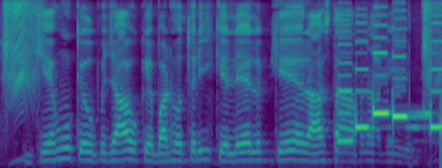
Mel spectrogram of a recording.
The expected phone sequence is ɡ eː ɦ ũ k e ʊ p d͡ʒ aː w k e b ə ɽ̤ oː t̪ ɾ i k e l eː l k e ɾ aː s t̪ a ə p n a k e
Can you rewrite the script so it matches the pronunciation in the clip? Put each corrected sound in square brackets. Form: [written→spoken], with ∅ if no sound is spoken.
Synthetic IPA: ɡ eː ɦ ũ k e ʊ p d͡ʒ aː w k e b ə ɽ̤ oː t̪ ɾ i k e l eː l k e ɾ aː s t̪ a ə p n a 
